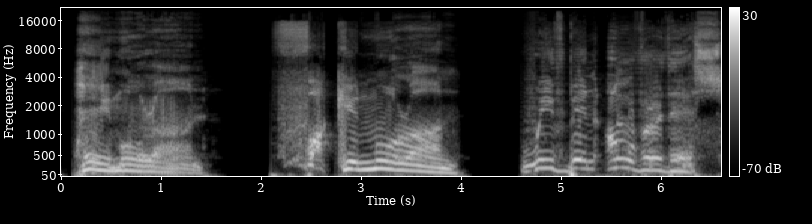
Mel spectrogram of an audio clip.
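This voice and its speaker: In a put-on character voice with a low-to-middle pitch, the speaker goes at a very slow pace. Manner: insulting, condescending.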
